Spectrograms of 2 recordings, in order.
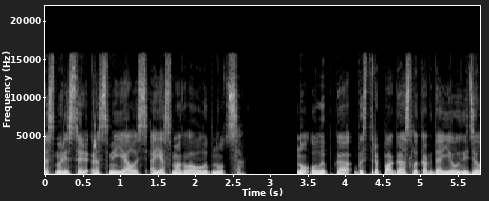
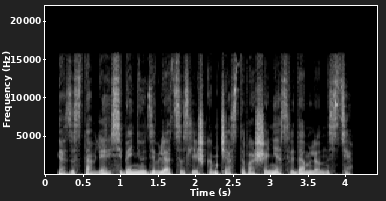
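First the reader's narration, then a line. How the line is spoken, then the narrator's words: Muttered. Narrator (Russian): пробормотала целительница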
